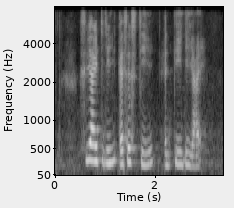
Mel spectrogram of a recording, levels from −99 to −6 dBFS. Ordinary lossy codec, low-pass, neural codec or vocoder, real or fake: none; 7.2 kHz; codec, 16 kHz in and 24 kHz out, 1.1 kbps, FireRedTTS-2 codec; fake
